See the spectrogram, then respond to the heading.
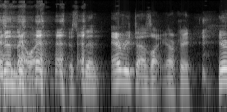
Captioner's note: laugh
